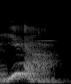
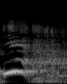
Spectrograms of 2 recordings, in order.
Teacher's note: it sounded like there's a bit of a vocal fry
